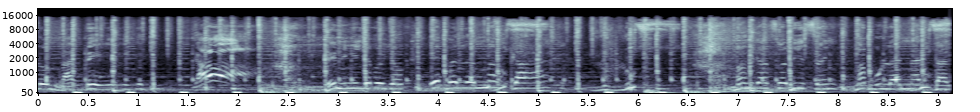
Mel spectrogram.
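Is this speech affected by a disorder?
No.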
